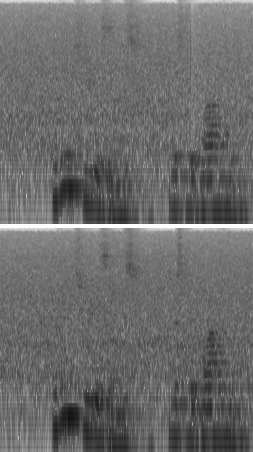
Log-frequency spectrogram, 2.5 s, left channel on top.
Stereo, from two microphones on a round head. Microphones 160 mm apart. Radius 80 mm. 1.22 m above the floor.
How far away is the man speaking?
About 1.5 m.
